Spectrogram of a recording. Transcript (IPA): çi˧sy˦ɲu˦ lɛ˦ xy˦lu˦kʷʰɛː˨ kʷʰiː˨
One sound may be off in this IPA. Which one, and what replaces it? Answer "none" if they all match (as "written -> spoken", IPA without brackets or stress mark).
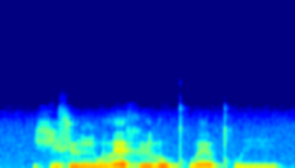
none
